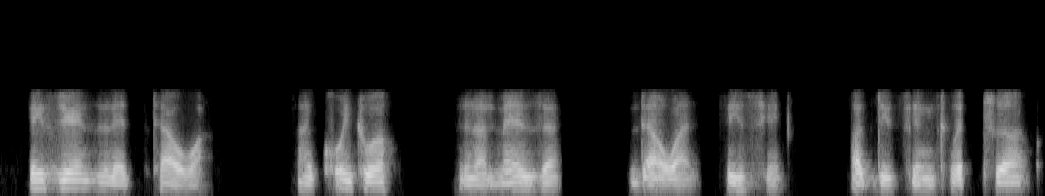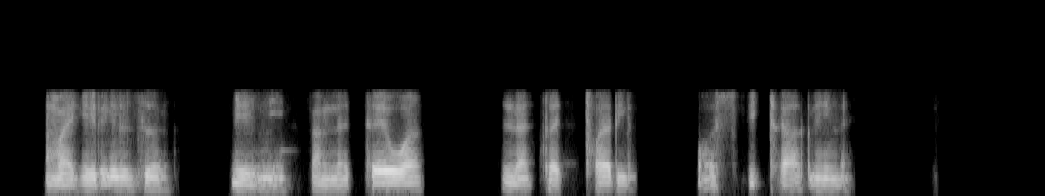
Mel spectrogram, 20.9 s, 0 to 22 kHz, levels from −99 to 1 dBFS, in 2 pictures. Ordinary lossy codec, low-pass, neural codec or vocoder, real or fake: Opus, 16 kbps; 3.6 kHz; codec, 16 kHz, 0.5 kbps, FunCodec, trained on Chinese and English, 25 frames a second; fake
